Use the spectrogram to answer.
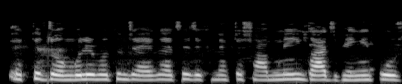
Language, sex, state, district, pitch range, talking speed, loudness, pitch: Bengali, female, West Bengal, Paschim Medinipur, 210-230 Hz, 180 wpm, -15 LUFS, 220 Hz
